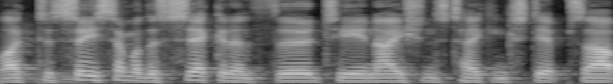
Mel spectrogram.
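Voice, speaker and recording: A man with an Australian accent speaks at a moderate pace and a medium pitch, on a very clean recording with a silent background. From Sydney, Australia. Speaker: rugby podcast co-host. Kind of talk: casual sports chat.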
